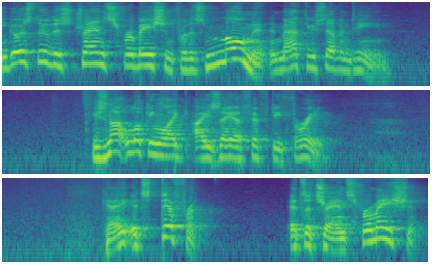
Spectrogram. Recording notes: Sermon delivered at Pilgrim Baptist Church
